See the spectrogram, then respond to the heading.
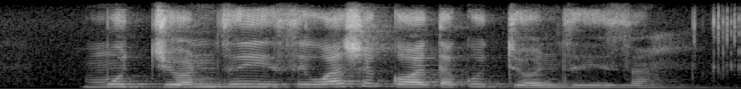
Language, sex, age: Tsonga, female, 24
